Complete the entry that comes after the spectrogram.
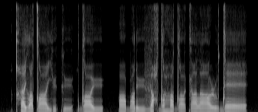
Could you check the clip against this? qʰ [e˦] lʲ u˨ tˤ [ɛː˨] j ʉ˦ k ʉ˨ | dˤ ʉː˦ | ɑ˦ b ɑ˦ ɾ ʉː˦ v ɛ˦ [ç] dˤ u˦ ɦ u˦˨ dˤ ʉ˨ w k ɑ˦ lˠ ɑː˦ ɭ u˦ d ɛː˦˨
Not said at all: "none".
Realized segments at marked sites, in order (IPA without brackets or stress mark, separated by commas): ɛ˦, ɛː˨, ħ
